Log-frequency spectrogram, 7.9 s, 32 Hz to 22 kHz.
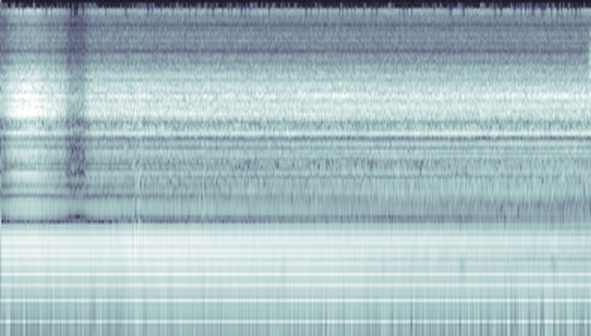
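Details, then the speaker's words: Heavily gigged JMI-era Vox AC30 just switched on before service: loud, steady low mains hum with no playing, attributed to aging filter capacitors. "yep as you can see it's got quite a bit of capacitance home on"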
